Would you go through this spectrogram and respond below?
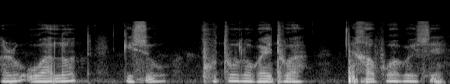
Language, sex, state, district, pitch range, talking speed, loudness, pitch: Assamese, male, Assam, Sonitpur, 130-150 Hz, 135 wpm, -20 LUFS, 140 Hz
